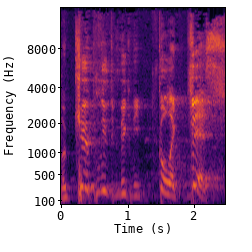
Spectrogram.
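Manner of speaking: a cranky, whiny God complaining; high squeaky voice griping at the cash machine; God at the ATM. Retold or imitated. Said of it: "probably just God standing at the A T M".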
